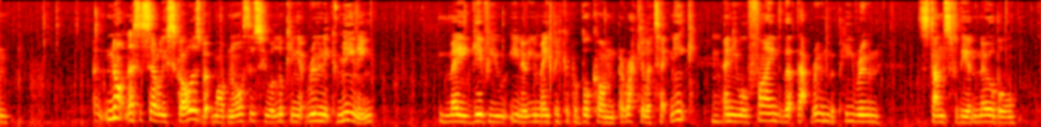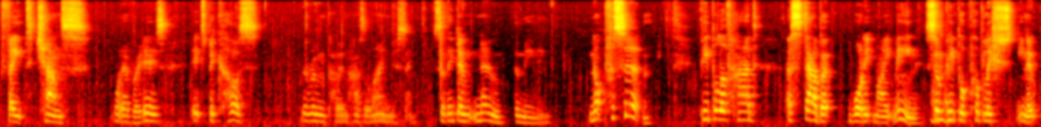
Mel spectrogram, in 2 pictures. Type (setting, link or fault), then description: fault, sounds in the background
